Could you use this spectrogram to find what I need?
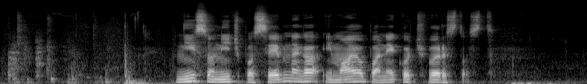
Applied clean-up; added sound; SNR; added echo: none; none; none; none.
